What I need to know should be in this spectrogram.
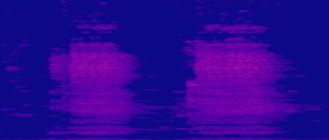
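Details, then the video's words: Pembroke Welsh Corgi asleep, its favourite spot being by smelly feet, snoring in two long rasping breaths of about a second each, separated by a short quiet gap, over a low steady room rumble. "The SNORING welsh Corgi"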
